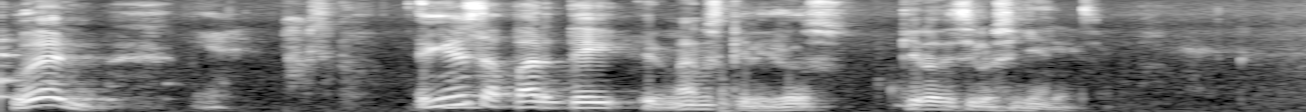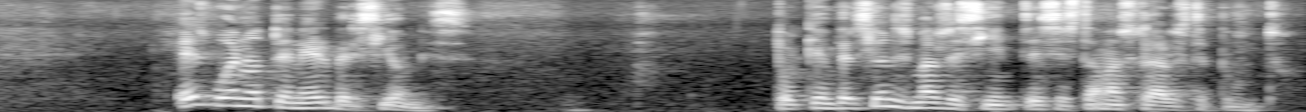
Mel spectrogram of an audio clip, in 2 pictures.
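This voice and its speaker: Gravelly Bolivian preacher, lively pitch. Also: male voice, slow, pauses often. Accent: Bolivian Spanish. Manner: reads verses aloud, adds jokes and quizzes the congregation. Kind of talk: sermon with scripture reading. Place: church.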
